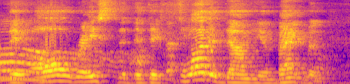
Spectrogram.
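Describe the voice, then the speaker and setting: The intonation is lively, with noticeable background noise and audible room echo in the recording. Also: man. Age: 60s. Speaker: storyteller. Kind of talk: personal storytelling on stage. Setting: stage with audience.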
